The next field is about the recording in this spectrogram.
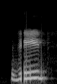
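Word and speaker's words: read: रीड, इसकी form जो है वो कट की तरह है बट इसकी प्रोनाउंसिएशन चेंज हो जाती है। ये रीड है तो इसे पढ़ा जाता है रेड, रेड, और रीडिंग इधर हो जाएगा रीड्स।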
